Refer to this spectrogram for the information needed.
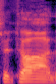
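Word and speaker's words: Šajtan: I tried to make a Miroslav Shaitan figure when I was at McFarland for years. Winger for the Buffalo Sabres. Pretty good player whose last name was spelled Satan. – Yeah. – Pronounced Shaitan.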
